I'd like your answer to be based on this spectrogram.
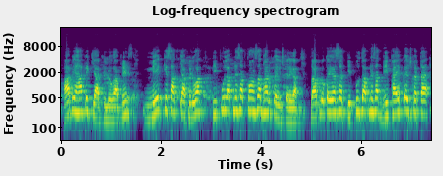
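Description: Mellow-voiced man teaching grammar. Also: high voice, dull audio. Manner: repeats questions to the class, then answers them; calls listeners "friends" often. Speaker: English teacher. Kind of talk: exam-prep grammar lesson.

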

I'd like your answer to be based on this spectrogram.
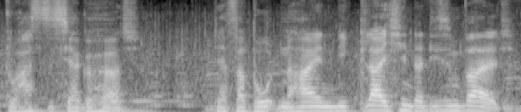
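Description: A man's voice: mid-range voice, fairly even intonation, normal speed, close to an everyday voice. A man voicing a wise ancient male tree spirit from a video game, reading the lines in a stately, solemn manner with game music behind him.

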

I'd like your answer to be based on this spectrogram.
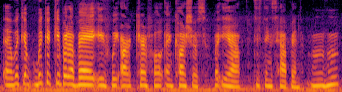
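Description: In a low-quality phone recording made at arm's length, a woman in her fifties sits in her parked car and chats about her day as a cashier. Her mid-range voice is a bit bright and moves at a measured pace over slight background noise. She frequently restarts what she's saying and laughs at gross moments, keeping the vlog chatty and casual.

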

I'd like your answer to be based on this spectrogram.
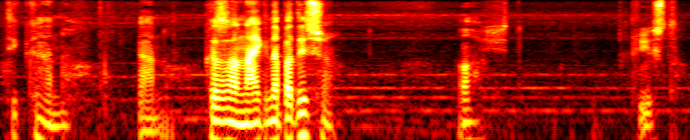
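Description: A man hosting a gaming channel plays through a horror game, commenting casually, cursing often, and yelping whenever something startles him. His voice sits low, with faint music behind it.

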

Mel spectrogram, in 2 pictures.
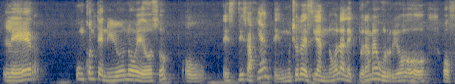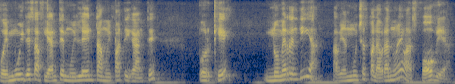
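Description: Man, lecturer, husky, asks questions, lo-fi call audio. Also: fairly high pitch, expressive, normal speed. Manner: explanatory, asks students questions, frequent restarts. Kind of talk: online class lecture. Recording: dull lo-fi audio.

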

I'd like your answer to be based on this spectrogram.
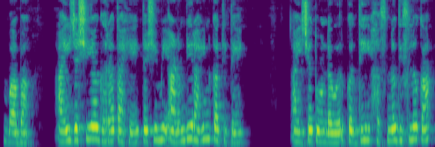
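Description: A determined young woman in a storybook, standing her ground with firm, earnest words, as a woman narrator voices her. The pitch sits in the middle range for a woman. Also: steady tone, measured pace, close to an everyday voice.

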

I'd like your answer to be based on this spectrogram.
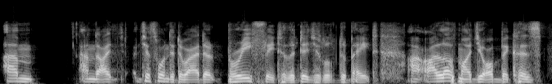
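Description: A man's voice: medium pitch, moderate pace, dry recording, highs cut off. A man in his sixties giving an informal comment as a company chief on a video-call headset. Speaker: company founder and CEO. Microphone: headset boom mic on video call.

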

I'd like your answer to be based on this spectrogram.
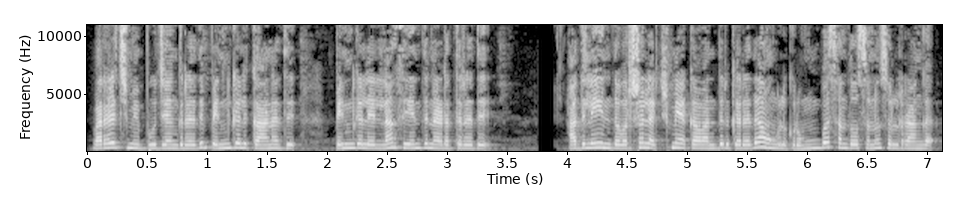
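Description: A woman voicing a fierce, protective village mother-in-law who scolds fast in a cartoon. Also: very high-pitched, steady tone. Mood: scolding. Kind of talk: cartoon voice acting.

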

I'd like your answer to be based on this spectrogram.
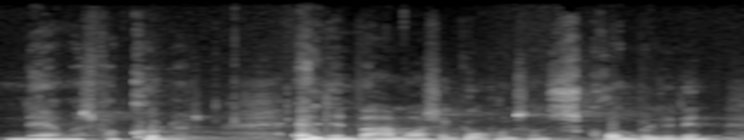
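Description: Man telling ghost stories in a hall. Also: mid-range voice. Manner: lively storyteller, building suspense. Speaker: castle tour guide. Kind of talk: ghost-story guided tour. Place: castle rooms and wine cellar, indoors. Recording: long reverb in a stone castle room.

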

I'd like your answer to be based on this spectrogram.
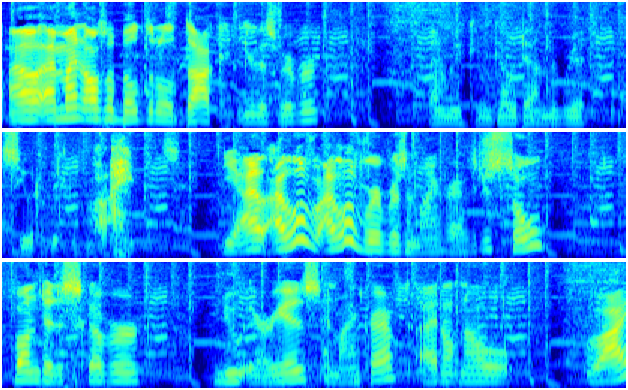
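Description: A man's voice: high-pitched, fairly bright tone. A teenage boy giving casual, goofy gameplay commentary and chatting to his viewers as he plays. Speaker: gaming channel host.

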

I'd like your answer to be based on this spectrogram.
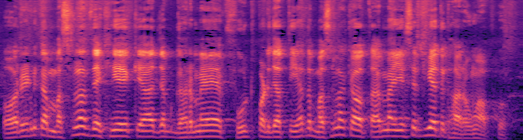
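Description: A man's voice: on the high side, a little fast. A man with a Punjabi accent giving a walking report outdoors at a village house, earnestly pointing things out and repeating himself, recorded on the camera mic. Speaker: social video reporter.

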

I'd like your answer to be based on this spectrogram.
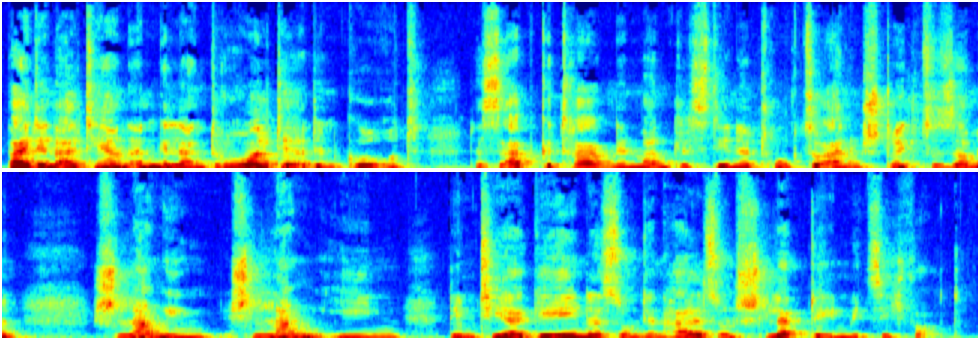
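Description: A woman narrating an audiobook reading of a classic novel in a steady storytelling manner. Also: a little high, a little slow. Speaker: reader. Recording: echoey room.

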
